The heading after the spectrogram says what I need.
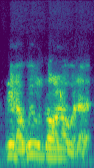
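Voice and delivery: ordinary delivery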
